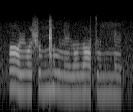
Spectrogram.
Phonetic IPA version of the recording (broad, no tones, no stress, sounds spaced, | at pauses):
ɔ ɹ o ʂ u ŋ͡ǁ u l ø ð o ð ɔ t u nː ɘ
